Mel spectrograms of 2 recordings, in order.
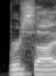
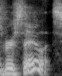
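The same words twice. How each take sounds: First: The name is said the usual, standard way. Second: The name is said the local Missouri way.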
